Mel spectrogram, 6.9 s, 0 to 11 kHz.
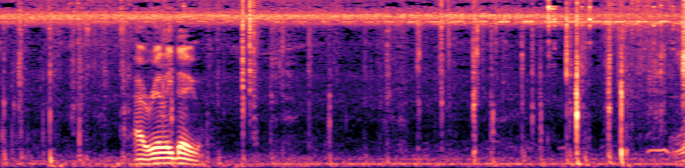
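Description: Hooves of a 15-year-old quarter horse mare, 15 hands tall, clip-clop on a road in a series of sharp, irregular strikes, with someone speaking briefly over a steady background hum.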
